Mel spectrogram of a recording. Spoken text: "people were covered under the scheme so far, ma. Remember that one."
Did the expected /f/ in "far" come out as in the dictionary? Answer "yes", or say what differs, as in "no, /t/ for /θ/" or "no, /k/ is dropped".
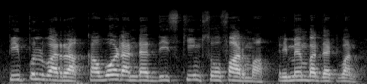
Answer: yes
